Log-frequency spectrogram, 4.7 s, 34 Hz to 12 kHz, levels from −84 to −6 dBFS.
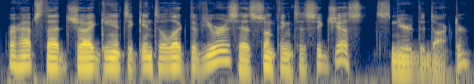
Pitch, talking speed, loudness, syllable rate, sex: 105 Hz, 165 wpm, -18 LUFS, 5.1 syllables/s, male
